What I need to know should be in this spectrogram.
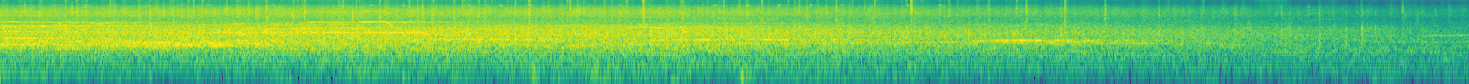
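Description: A large crowd cheers and applauds in a big echoing arena.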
